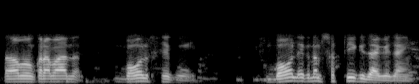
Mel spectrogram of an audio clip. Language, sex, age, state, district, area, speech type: Maithili, male, 30-45, Bihar, Sitamarhi, urban, conversation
